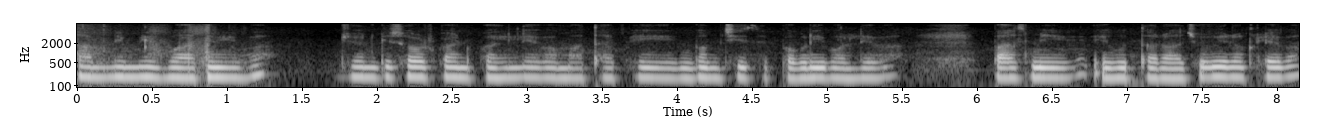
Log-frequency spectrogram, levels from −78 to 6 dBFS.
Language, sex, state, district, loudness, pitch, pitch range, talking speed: Bhojpuri, female, Uttar Pradesh, Ghazipur, -17 LUFS, 180 Hz, 175-185 Hz, 185 wpm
